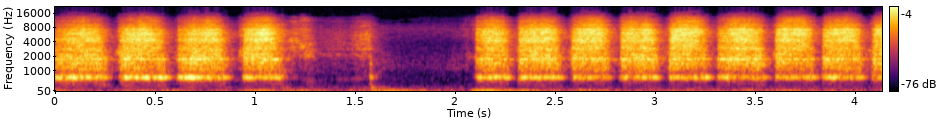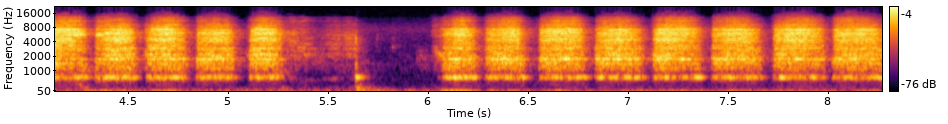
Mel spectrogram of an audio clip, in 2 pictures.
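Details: Hand-lapping a valve with coarse paste and gentle downward pressure: rhythmic back-and-forth rasping, about three or four strokes a second with short pauses; contact patch not yet clean, seat not mated.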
